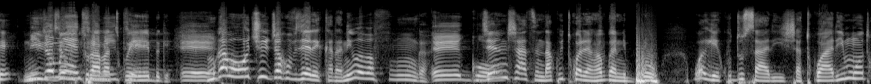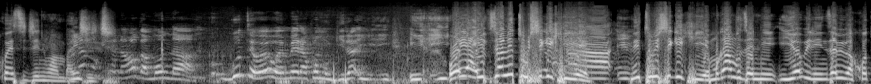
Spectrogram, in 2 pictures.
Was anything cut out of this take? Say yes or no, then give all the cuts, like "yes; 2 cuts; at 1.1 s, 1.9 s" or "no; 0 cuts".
no; 0 cuts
